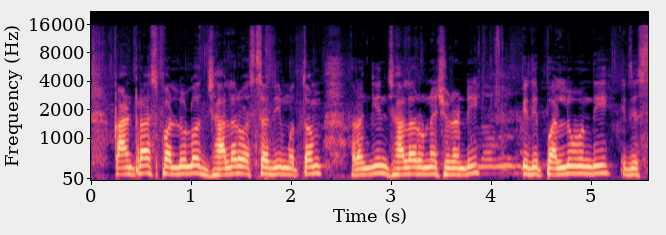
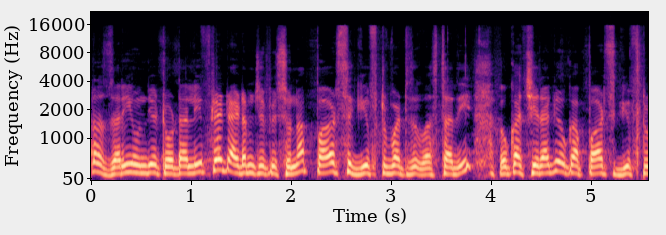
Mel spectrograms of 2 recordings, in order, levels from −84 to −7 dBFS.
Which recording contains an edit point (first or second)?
second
